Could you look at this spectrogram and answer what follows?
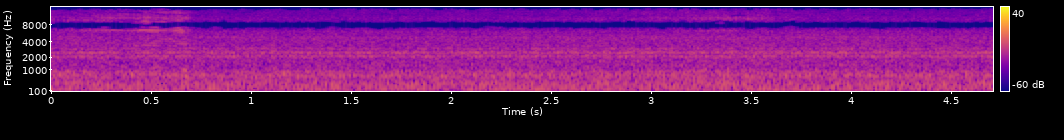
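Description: Steady low rumble with a hiss inside a parked car's cabin, from the vehicle running.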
